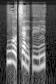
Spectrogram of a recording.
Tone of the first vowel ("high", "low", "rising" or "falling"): falling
